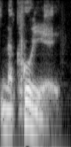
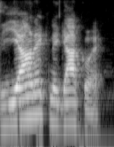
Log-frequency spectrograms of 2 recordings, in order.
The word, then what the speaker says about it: Yannick Ngakoue: Nakuye, defensive end for the Indianapolis Colts. – I think it's Yannick Ngakoue. – Ngakoue.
